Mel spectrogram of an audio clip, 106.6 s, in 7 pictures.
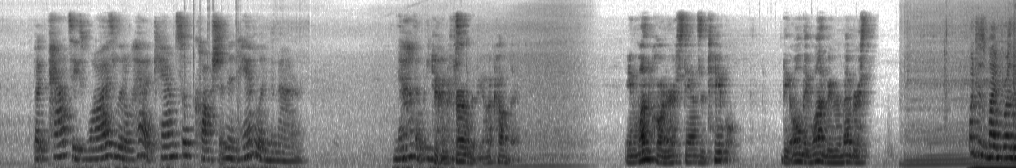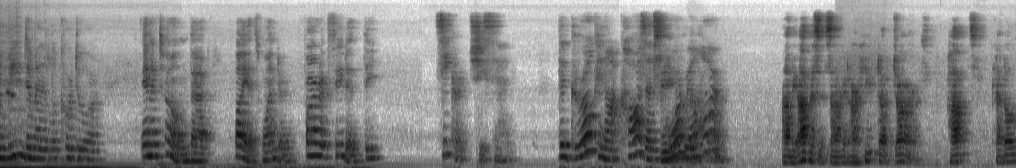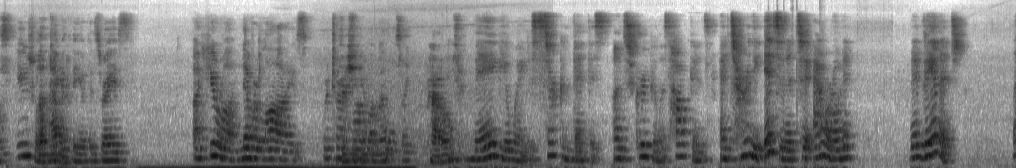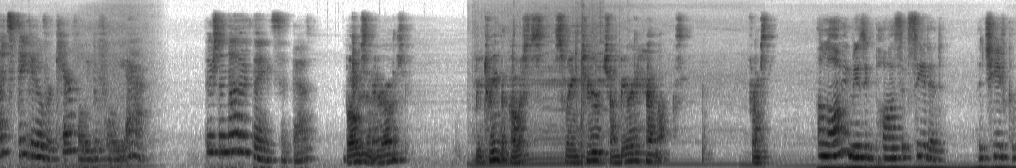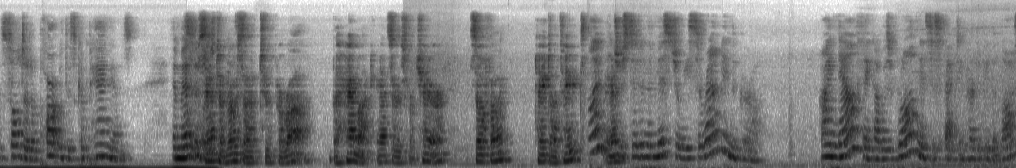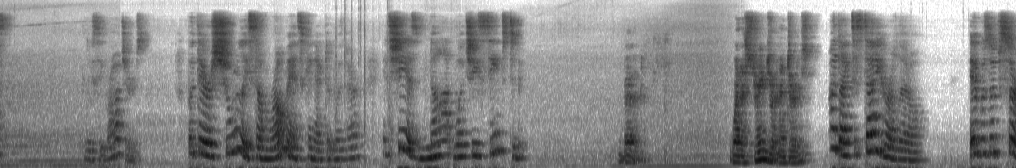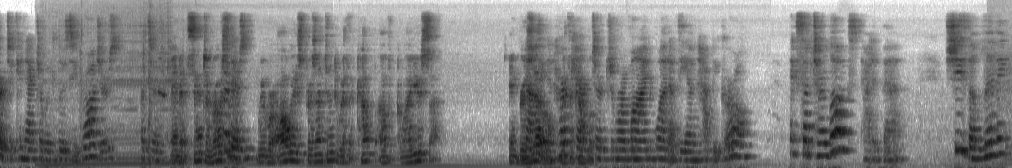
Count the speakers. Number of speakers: three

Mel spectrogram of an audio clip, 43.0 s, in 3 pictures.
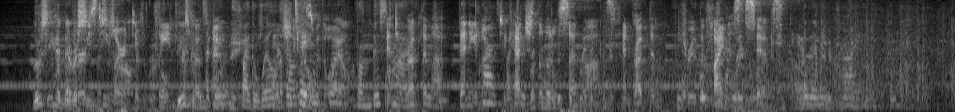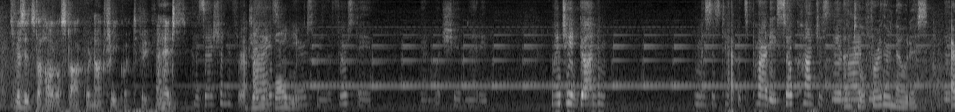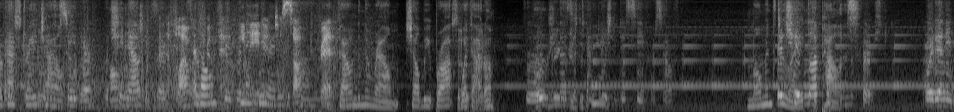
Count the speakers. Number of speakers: six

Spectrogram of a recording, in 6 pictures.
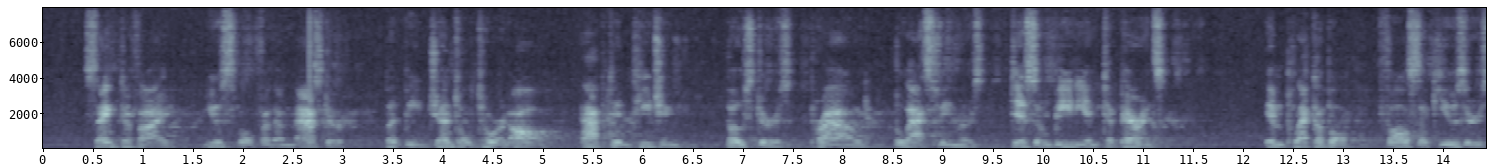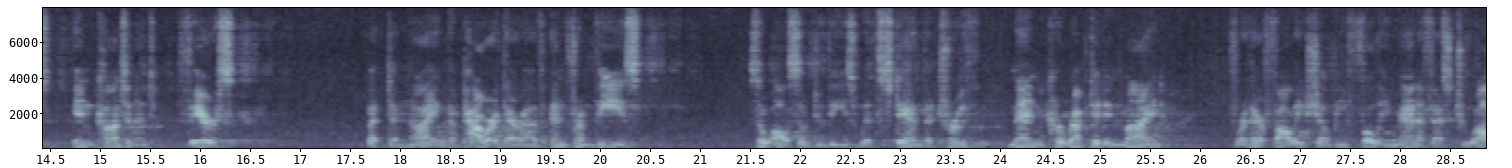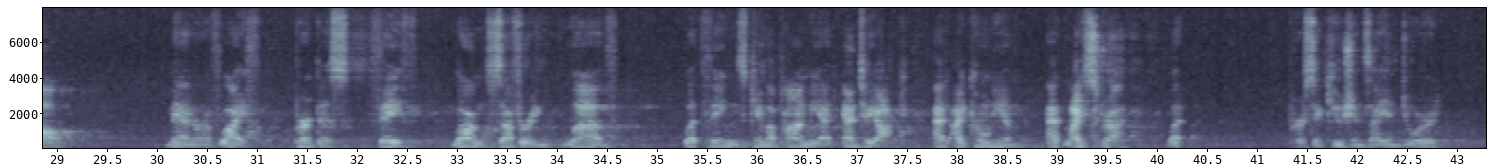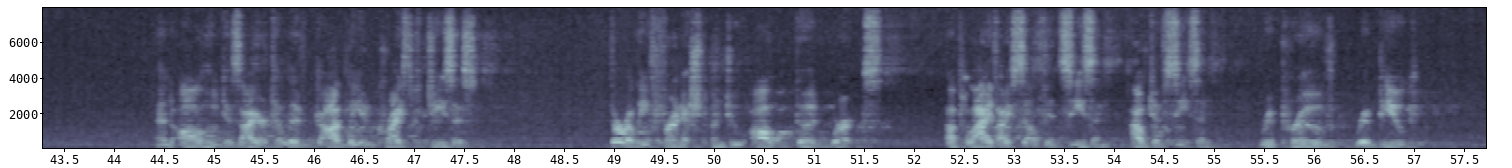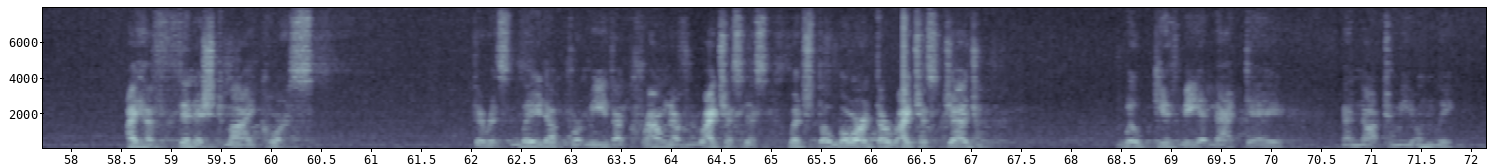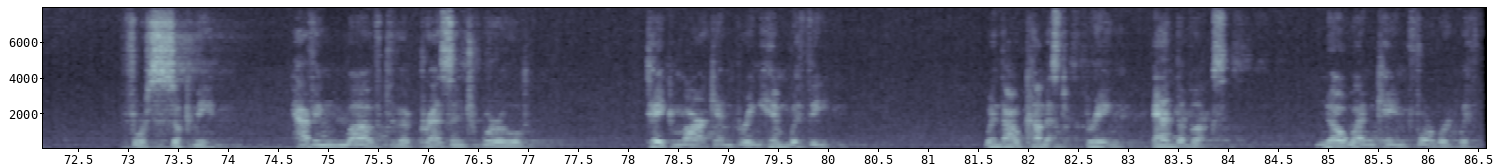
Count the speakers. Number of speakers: one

